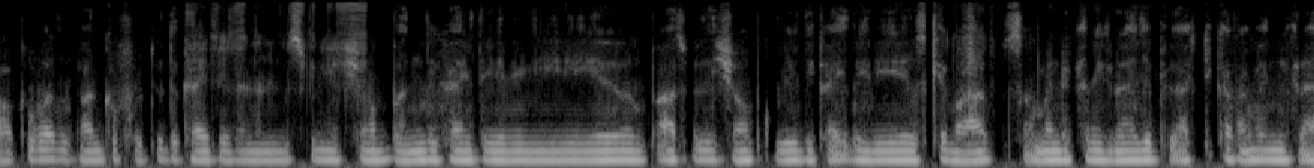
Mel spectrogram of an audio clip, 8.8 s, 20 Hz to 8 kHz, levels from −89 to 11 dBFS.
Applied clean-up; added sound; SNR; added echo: neural diffusion model UNIVERSE++.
